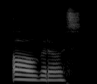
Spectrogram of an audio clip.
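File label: "ogros", female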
